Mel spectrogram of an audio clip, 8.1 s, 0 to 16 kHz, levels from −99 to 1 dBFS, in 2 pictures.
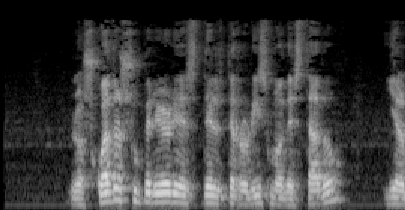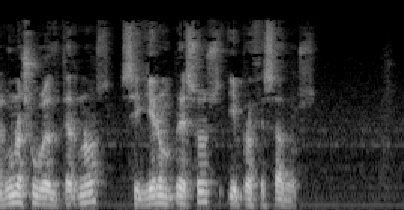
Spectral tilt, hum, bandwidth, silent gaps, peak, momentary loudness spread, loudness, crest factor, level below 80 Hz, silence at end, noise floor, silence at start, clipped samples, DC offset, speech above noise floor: -5 dB/octave; none; 11.5 kHz; none; -4 dBFS; 12 LU; -24 LUFS; 20 dB; -64 dBFS; 1.1 s; -67 dBFS; 0.7 s; under 0.1%; under 0.1%; 43 dB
